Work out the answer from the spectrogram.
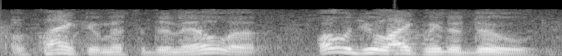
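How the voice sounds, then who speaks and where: A man's voice: mid-range voice, big pitch swings, quick pace, a loud crowd, heavy background noise. A man speaking as a guest fitness trainer in an earnest, stiffly read 1930s radio interview. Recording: muffled, phone-like 1930s radio recording.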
